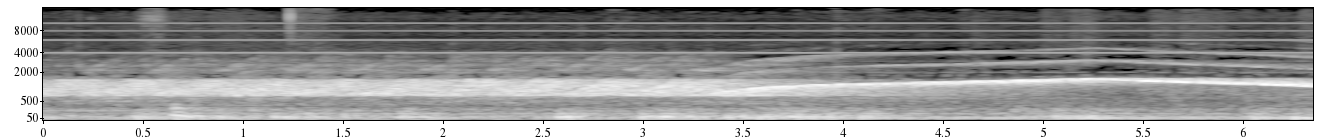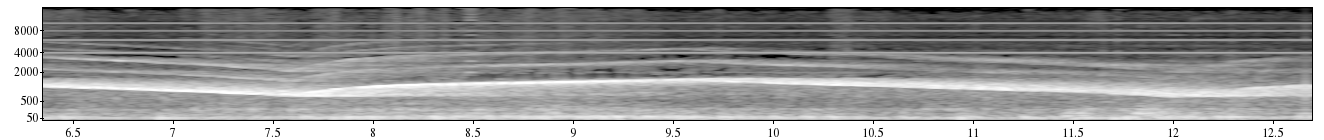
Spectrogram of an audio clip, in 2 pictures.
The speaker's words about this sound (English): Like considering who's in the back of that ambulance and what that's like for them.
